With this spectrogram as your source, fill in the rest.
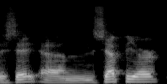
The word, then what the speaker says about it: Zapier: can use with either Zapier, which is actually, I think, pronounced Zapier, not Zapier, because Zapier makes you happier.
